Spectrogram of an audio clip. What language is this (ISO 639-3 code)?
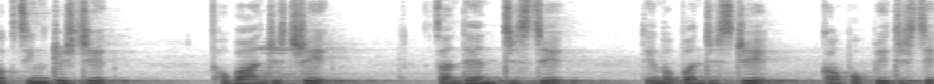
mni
